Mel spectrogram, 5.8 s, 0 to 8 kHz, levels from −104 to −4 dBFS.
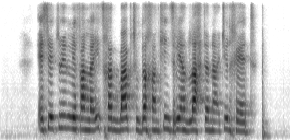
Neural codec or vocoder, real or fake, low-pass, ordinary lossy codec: codec, 24 kHz, 1.2 kbps, DualCodec; fake; 7.2 kHz; Opus, 64 kbps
